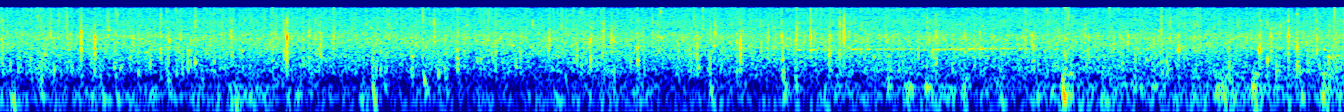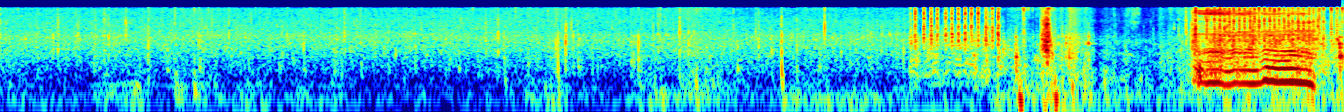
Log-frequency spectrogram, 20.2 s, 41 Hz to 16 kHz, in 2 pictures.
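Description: Light rain pattering faintly and steadily on the river and boat. About 17 seconds in, a fast ratcheting click starts, the reel's line alarm (clicker) running as a fish takes line, and a man's voice breaks in near the end.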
